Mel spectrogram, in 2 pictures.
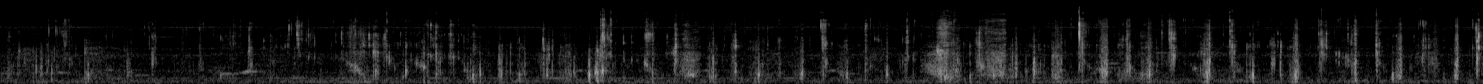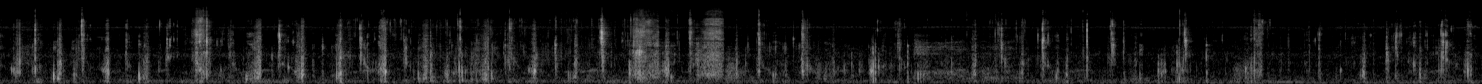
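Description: Close-miked eating of curry and rice by hand: steady chewing and biting with many sharp wet mouth clicks and crunches, and louder crunches now and then.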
